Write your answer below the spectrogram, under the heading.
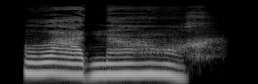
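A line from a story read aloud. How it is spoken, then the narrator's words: Groaning. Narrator (Russian): простонала она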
